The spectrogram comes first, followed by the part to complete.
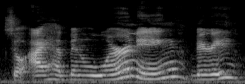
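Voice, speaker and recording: Chatty bright-voiced young woman on a phone live stream. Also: fairly high pitch, lively intonation, slow, a little hiss or hum. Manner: chatty, with many fillers, earnest and a little defensive. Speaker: astrologer hosting a live stream. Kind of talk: casual live-stream talk.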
